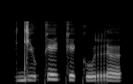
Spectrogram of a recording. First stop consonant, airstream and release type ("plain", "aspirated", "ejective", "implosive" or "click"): plain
